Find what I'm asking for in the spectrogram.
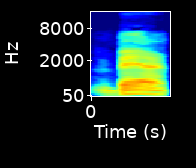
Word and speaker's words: Bear: Kuma, Kuma, Kuma, Beer. É Beer, é Bear, né? Bear de urso, ó.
